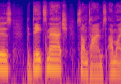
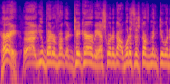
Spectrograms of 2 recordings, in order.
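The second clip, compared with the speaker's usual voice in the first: higher, put-on griping old man; grouchy old man; 8 semitones higher than usual. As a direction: grumble threats like a cranky old man. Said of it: "you get a grouchy old man".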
